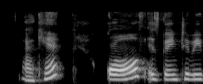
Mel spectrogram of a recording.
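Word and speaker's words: قاف: Say it, qaf. Pronounce the qaf by lifting the back of your tongue a bit more upwards towards the upper palate.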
